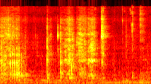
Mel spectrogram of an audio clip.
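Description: A spoon scraping and stirring chana masala gravy in a pan, with irregular rasping strokes and light metallic taps, close and moderately loud with no talking.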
